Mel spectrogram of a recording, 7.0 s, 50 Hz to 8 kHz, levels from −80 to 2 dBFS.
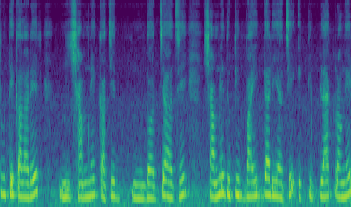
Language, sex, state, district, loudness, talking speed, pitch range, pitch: Bengali, female, West Bengal, Dakshin Dinajpur, -16 LUFS, 135 wpm, 200-230 Hz, 215 Hz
